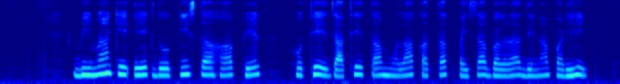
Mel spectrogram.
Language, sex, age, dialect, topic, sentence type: Chhattisgarhi, female, 46-50, Eastern, banking, question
